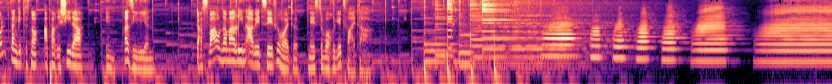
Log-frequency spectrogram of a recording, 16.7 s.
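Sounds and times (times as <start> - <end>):
speech: 0.0 - 3.2, 3.9 - 7.5, 12.3 - 13.5
trombone played by an orchestra: 9.5 - 16.6.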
